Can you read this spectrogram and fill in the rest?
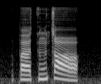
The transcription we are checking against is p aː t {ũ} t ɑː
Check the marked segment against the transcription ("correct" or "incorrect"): correct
